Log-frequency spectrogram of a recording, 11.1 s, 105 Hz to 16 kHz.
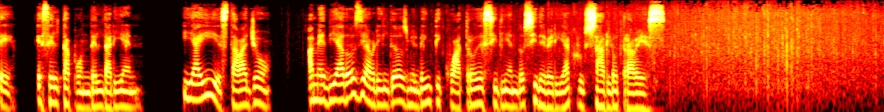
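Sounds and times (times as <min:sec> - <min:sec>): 
speech: 0:00.0 - 0:08.6
heavy rain pouring with a dense hiss: 0:05.5 - 0:11.0.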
